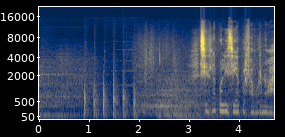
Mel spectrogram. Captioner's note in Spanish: Toques en la puerta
